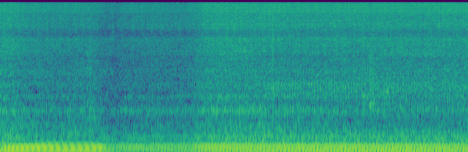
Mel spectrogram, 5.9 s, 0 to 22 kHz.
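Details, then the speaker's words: 1989 Jaguar XJS V12 coupe after fitting straight-through stainless pipes replacing rear mid silencers and new transmission mount: revs fall away to a smooth steady low drone, no knocking, ticking or exhaust leak; normal idle. "Uh it doesn't sound like it's knocking or um or leaking at all as well, so that's really good."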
